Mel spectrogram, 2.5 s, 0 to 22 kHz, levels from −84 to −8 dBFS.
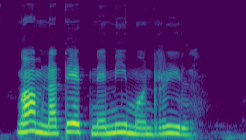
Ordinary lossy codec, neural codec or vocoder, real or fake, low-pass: none; none; real; 19.8 kHz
